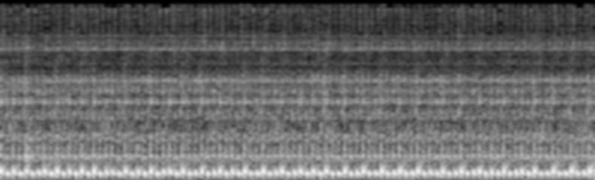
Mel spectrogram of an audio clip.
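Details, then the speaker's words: Two-stroke SPX/RCX moped at idle after replacing the engine mount spacer with polyurethane: steady idle with a regular light rubbing tick about four times a second; something is touching, source unknown; the modification is advised against. "par contre il y a vraiment un truc qui touche j'ai un truc qui fait du bruit là je sais pas ce que c'est"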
